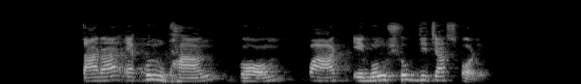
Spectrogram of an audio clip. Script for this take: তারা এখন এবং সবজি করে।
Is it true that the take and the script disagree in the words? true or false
true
